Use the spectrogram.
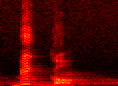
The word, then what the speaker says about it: বিজ্ঞ: বিজ্ঞ। বয়রসি বর্গজ হসন্তার সাথে ইয়ে লাগাই দিলি বিজ্ঞ হয়। তা বিজ্ঞ কতি যে গ উচ্চারণ হচ্ছে, ইয়ে আর জ্বর মধ্যে গ কো।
